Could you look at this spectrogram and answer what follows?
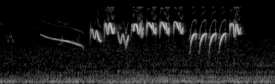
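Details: Yellow-fronted canary (mozambik) singing a tutor song for training other birds: a long falling whistle, then rapid bright repeated trills and a run of hooked rising notes, loud and clean.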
